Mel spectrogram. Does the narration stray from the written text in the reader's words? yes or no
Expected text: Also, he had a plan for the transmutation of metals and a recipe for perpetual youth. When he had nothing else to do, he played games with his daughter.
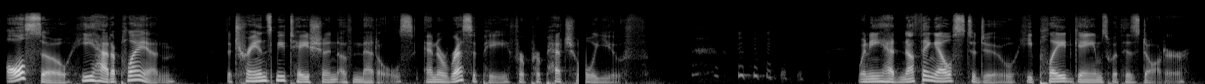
yes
